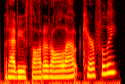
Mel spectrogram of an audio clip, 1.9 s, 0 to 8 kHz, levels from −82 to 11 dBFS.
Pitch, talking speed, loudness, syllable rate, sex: 195 Hz, 255 wpm, -18 LUFS, 6.5 syllables/s, female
